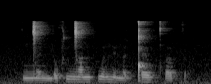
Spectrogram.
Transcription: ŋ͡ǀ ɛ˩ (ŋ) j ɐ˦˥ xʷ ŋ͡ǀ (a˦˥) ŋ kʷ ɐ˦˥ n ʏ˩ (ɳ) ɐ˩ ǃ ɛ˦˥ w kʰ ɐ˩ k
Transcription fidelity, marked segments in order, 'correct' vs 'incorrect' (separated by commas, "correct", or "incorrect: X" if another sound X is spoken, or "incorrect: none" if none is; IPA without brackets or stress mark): correct, correct, incorrect: n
